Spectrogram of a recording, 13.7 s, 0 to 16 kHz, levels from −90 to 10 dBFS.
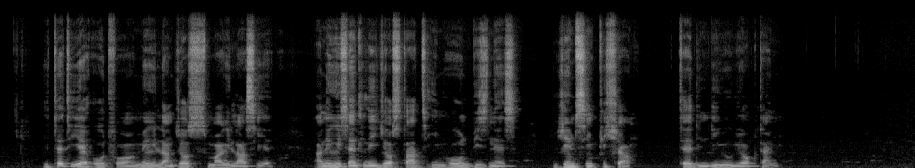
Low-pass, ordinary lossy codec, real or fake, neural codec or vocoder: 14.4 kHz; none; real; none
